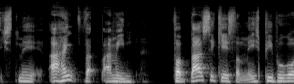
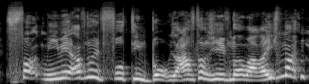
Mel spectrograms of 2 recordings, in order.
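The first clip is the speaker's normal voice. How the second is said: higher, louder shouted amazement; loud disbelief; 9 semitones higher, 5 dB louder than usual. Real, not acted. Reacting to his mate's fourteen aftershaves, shouting.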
